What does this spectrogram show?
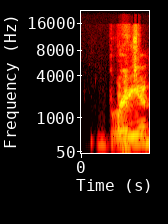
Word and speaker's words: Bryan: He spells it B r a Y an Brian. Pronounced Brian. That's pronounced Brian.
